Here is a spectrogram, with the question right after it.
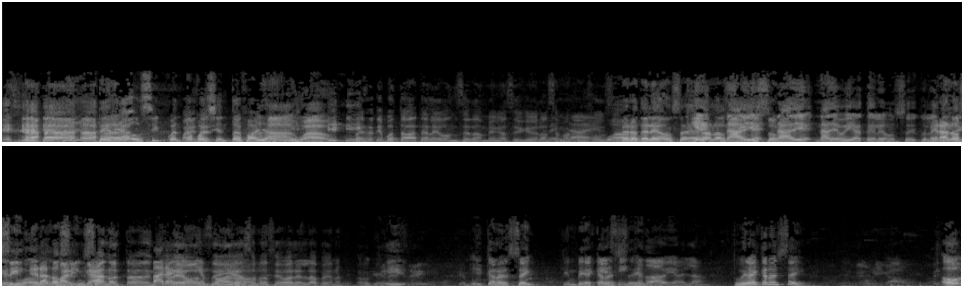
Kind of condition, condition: setting, live audience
